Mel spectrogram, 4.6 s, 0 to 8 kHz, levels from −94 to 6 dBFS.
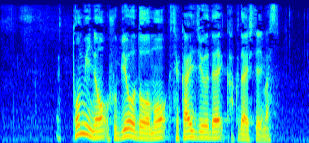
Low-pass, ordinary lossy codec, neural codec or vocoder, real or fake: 7.2 kHz; MP3, 32 kbps; none; real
